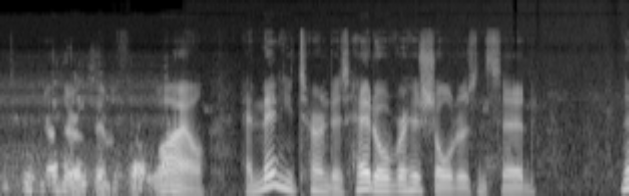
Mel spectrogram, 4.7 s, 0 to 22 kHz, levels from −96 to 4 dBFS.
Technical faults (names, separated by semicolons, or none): speech suppressed in double talk; other side's voice leaking through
